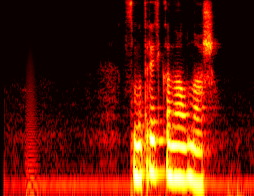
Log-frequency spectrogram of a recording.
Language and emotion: Russian, neutral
